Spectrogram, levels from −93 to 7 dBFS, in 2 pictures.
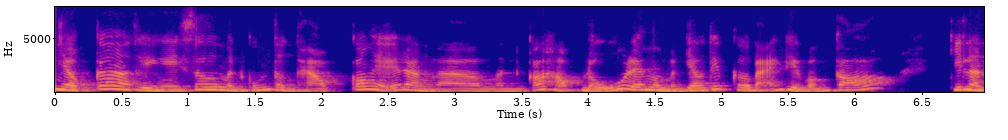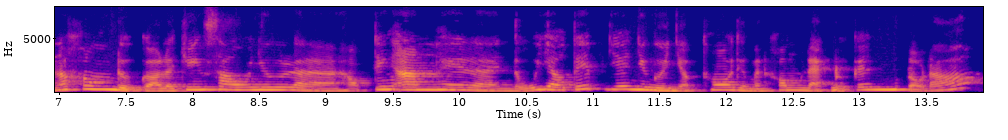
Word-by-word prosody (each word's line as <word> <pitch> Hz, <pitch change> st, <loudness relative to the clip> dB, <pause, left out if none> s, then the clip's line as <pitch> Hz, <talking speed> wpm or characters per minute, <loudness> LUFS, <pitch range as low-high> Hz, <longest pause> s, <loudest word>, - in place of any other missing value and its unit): Nhật 240 Hz, -7 st, +5 dB
á, 310 Hz, -3 st, +2 dB
thì 215 Hz, -4 st, 0 dB
ngày 190 Hz, -1 st, -2 dB
xưa 260 Hz, +6 st, 0 dB
mình 220 Hz, -6 st, +1 dB
cũng 230 Hz, +5 st, -1 dB
từng 210 Hz, -7 st, -4 dB
học, 175 Hz, -3 st, -4 dB
có 280 Hz, -, -3 dB
nghĩa 285 Hz, -6 st, -1 dB
rằng 215 Hz, -7 st, -1 dB
là 170 Hz, -2 st, -5 dB
mình 165 Hz, -1 st, -8 dB
có 240 Hz, -, -2 dB
học 280 Hz, -5 st, -2 dB
đủ 200 Hz, -, 0 dB
để 265 Hz, -6 st, +1 dB
mà 250 Hz, -2 st, +3 dB
mình 190 Hz, -3 st, +1 dB
giao 210 Hz, +2 st, -1 dB
tiếp 295 Hz, 0 st, -2 dB
cơ 225 Hz, -2 st, -2 dB
bản 210 Hz, +5 st, -2 dB
thì 245 Hz, -, +3 dB
vẫn 165 Hz, +6 st, -3 dB
có, 240 Hz, +10 st, -2 dB, 0.6 s
chỉ 260 Hz, -, +1 dB
là 260 Hz, -3 st, +6 dB
nó 245 Hz, +4 st, +2 dB
không 290 Hz, 0 st, +4 dB
được, 220 Hz, -, +4 dB
gọi 180 Hz, -1 st, +1 dB
là, 190 Hz, -, 0 dB
chuyên 255 Hz, 0 st, +3 dB
sâu 250 Hz, -2 st, 0 dB
như 250 Hz, 0 st, +3 dB
là 185 Hz, -7 st, -2 dB
học 180 Hz, 0 st, -7 dB
tiếng 275 Hz, +1 st, +2 dB
Anh 250 Hz, -2 st, +5 dB
hay 245 Hz, -2 st, +1 dB
là 200 Hz, -5 st, -3 dB
đủ 170 Hz, +6 st, -4 dB
giao 265 Hz, -3 st, +2 dB
tiếp 305 Hz, +4 st, -2 dB, 0.2 s
với 295 Hz, +1 st, -1 dB
như 270 Hz, -2 st, +6 dB
người 210 Hz, -4 st, +3 dB
Nhật 185 Hz, -1 st, -2 dB
thôi 245 Hz, 0 st, 0 dB
thì 205 Hz, -, -1 dB
mình 175 Hz, -2 st, -5 dB
không 220 Hz, +2 st, -3 dB
đạt 205 Hz, -1 st, -1 dB
được -, -, -1 dB
cái 250 Hz, +1 st, -4 dB
mức 260 Hz, 0 st, +6 dB
độ -, -, -3 dB
đó. -, -, -4 dB
235 Hz, 260 wpm, -23 LUFS, 190-260 Hz, 0.6 s, là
